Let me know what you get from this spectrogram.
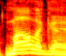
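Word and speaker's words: Málaga: Or Malaga. Malaga, if you say it right.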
